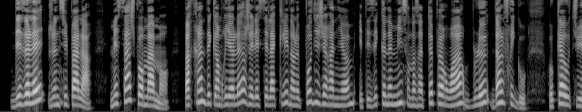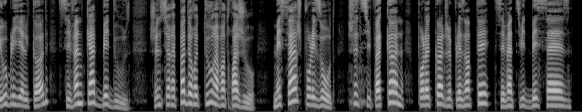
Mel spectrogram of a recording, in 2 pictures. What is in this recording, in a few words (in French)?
Message Drole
